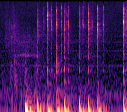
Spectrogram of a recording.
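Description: Fast keystrokes on a computer keyboard as a sudo command goes into a terminal, roughly a dozen sharp close clicks in an uneven burst, no talking.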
